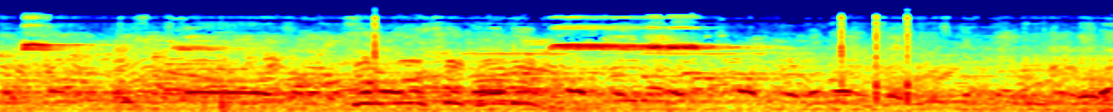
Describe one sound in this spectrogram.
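A crowd in a large echoing arena murmurs and cheers.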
